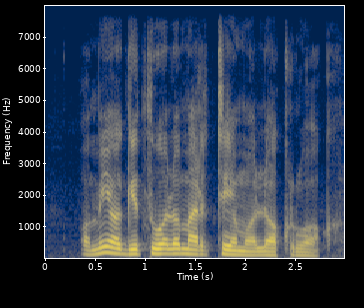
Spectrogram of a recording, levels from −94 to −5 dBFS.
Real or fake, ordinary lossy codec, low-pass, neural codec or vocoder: real; none; none; none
